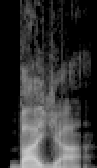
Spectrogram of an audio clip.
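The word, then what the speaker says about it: vaya: all based on the stressed syllable vaa spelled VA a y a this sounds kind of like fire so if you want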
